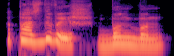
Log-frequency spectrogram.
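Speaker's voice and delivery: very high, loud pouting coo; high, pouting sweetheart voice; pouty girlfriend. Acted. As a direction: pout it at him. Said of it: "она надула губки".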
